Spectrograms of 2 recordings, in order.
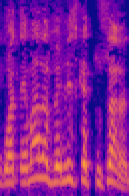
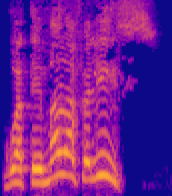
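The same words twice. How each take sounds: First: "Guatemala, feliz que tus aras" run together softly in one breath, no pause after "feliz"; run-on recital. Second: "Guatemala" rising, then "feliz" high and exclaimed on its own; as an exclamation. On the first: Preacher mimicking how everyone rushes the anthem, softly run together. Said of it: "todos dicen". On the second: Preacher correcting the congregation on the anthem, exclaimed. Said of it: "Como exclamación". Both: Shown as a demonstration.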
